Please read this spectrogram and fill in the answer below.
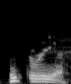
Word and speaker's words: Jicarilla: Jicarilla, yeah. What they said. Just pronounce the J like an H, and then it's pretty much common.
